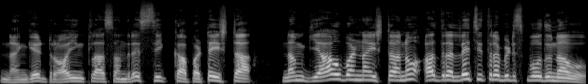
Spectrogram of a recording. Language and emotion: Kannada, happy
